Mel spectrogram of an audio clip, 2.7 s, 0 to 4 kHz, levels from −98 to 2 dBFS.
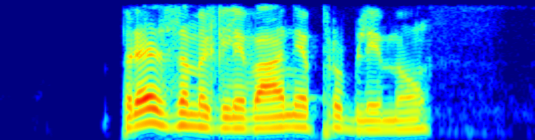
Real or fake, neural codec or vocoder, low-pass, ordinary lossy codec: real; none; 3.6 kHz; none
